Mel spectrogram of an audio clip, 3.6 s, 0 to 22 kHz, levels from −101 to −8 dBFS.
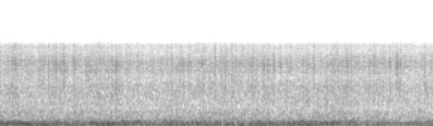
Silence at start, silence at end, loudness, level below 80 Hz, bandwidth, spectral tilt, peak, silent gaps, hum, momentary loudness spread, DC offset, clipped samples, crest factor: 0 s; 0 s; -52 LUFS; -52 dBFS; 5.8 kHz; -5 dB/octave; -36 dBFS; none; none; 5 LU; under 0.1%; under 0.1%; 14 dB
